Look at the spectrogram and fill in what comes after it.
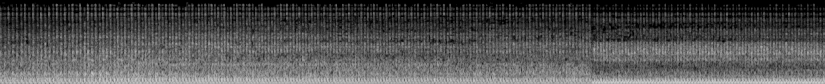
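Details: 1938 Farmall F-20 tractor revived after 20 to 30 years in a barn: steady, even low chuffing at a fast idle with no knocks or misses; the old engine runs fine.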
